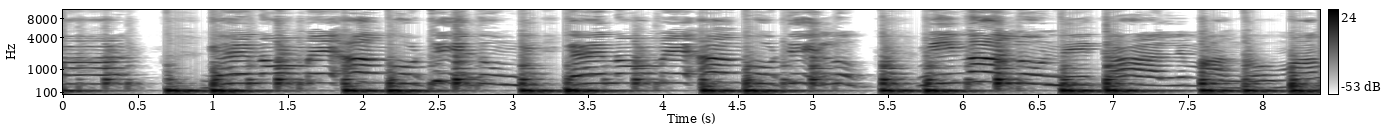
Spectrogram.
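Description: A woman singing a bhat geet, a north Indian wedding folk song in Hindi, accompanying herself on a dholak with a steady, repeating beat of low hand strokes. The song breaks off briefly twice between lines.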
